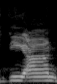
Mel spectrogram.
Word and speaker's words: Diane: Her name is Dion Krueger. It's spelled like American Diane, but she's German, which is hence why they had to include the line about Anglo Dutch.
